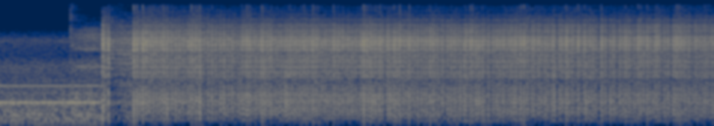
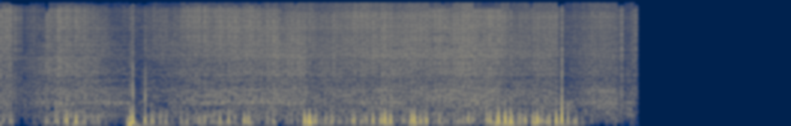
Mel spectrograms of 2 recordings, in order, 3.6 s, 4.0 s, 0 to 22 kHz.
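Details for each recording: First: ARCPEX MIG200 welder: a short tone, then a steady, even, bright sizzle of the MIG arc with voltage correctly matched to wire speed; the sweet-spot sound, not frying-bacon crackle or slow popping. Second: ARCPEX MIG200 MIG welder with voltage set too low for the wire speed: an uneven popping arc, three or four pops a second over crackle, a slow struggling sound; the fix is turning voltage up.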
